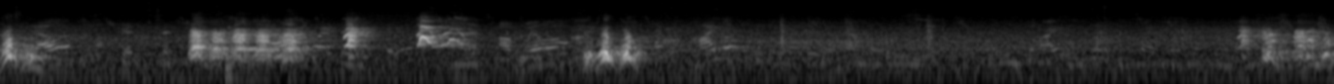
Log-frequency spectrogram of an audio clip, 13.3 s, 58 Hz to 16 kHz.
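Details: Excited German Shepherd reactions at the start of a social obedience class, 20 June 2020: a run of rapid barks, then single sharp barks spaced about a second apart, later a fresh burst of barking, with people talking in between.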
